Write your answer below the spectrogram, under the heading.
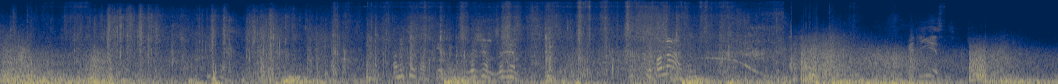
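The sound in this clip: Artillery shelling thunders around a deserted village street during a wartime rescue of trapped animals: heavy booms and thuds recur over a dense, loud rumble, with voices talking throughout.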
